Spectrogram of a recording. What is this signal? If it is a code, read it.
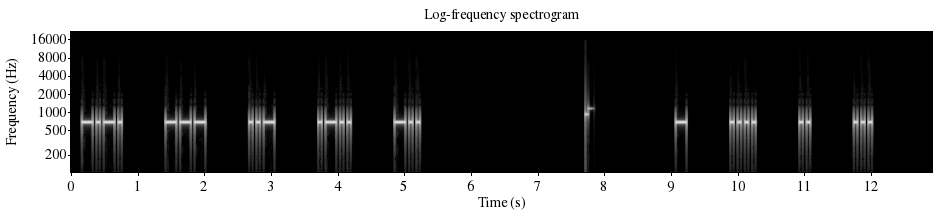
Morse code, heard as a keyed tone, about 23 wpm, spaced as for 10 wpm, 700 Hz. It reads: COULD THIS
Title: 4x Character Spacing - Top 100 Words - 22wpm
